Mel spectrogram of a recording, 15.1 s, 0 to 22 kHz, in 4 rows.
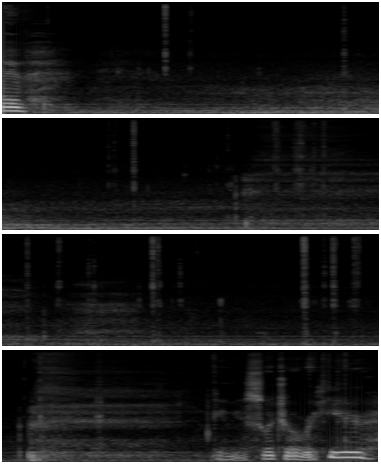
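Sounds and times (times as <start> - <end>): lock pick clicks: 4.7 - 9.8, 10.4 - 12.4
lock pick scraping: 4.8 - 9.8, 10.5 - 12.4.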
